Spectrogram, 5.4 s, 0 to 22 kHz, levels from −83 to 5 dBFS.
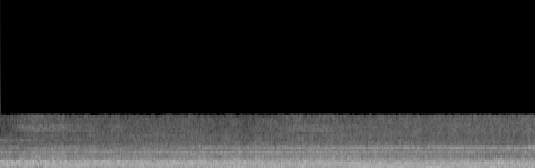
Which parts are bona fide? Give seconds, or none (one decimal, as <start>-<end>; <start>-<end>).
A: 0.7-1.9; 3.2-4.8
